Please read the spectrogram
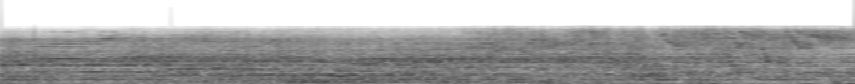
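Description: Tower of Terror show audio playing loudly in the elevator cab: music and effects over a deep rumble that drops away about two-thirds of the way through.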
